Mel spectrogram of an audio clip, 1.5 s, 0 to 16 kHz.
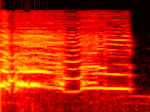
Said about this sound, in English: The Rooster Crows. What that means it's 7:30.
